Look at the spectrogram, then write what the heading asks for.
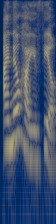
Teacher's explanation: notice the emphasis on feel the speaker wants to show empathy and understanding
